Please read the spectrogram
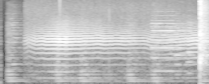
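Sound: mosquito buzzing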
